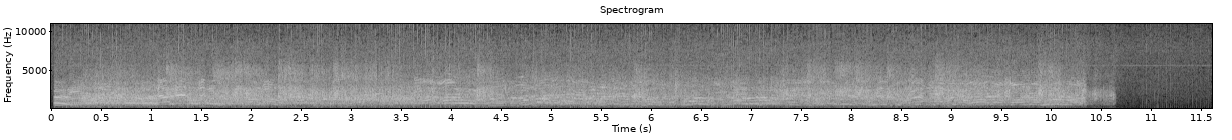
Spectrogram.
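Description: A large crowd shouts and chants outdoors.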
